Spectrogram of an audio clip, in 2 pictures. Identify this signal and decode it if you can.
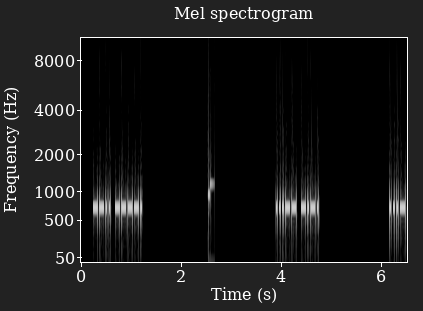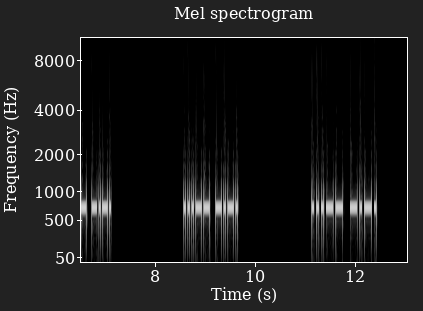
Morse code, heard as a keyed tone, about 33 wpm, 690 Hz. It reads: Z9 3C 3C 3C 3C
